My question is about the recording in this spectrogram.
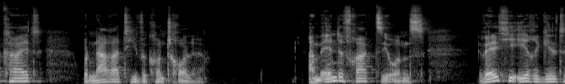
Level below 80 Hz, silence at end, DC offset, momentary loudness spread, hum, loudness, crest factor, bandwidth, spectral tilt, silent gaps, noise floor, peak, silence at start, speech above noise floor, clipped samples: -48 dBFS; 0 s; under 0.1%; 11 LU; none; -23 LUFS; 22 dB; 18.5 kHz; -4.5 dB/octave; none; -65 dBFS; -2 dBFS; 0 s; 42 dB; under 0.1%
